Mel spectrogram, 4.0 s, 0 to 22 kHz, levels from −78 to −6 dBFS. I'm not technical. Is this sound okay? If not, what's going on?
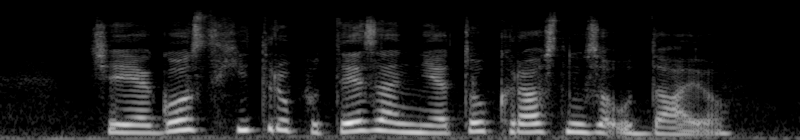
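Yes, nothing is wrong here.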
